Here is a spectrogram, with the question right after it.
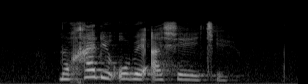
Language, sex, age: Northern Sotho, female, 24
